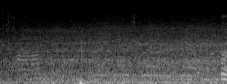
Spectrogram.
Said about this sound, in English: Lawrence Halprin chose to put the water down the center of the staircase. So let's experience that as we walk to the bottom.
